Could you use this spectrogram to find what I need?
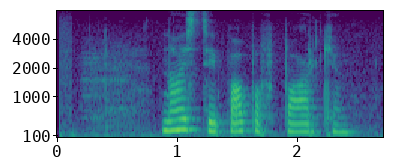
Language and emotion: Russian, neutral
